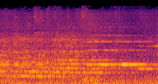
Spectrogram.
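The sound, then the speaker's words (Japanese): An ambulance siren sounds on a street in Osaka, a loud, steady tonal wail with layered harmonics that holds through the whole clip over a low rumble. “大阪名物の救急車ですね”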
